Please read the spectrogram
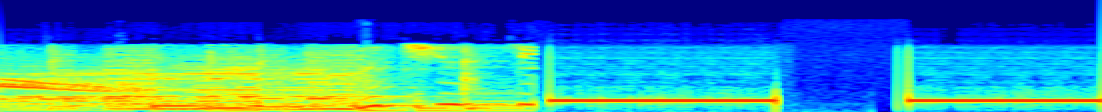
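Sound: telephone dial tone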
